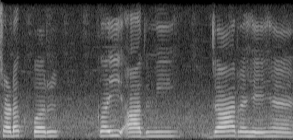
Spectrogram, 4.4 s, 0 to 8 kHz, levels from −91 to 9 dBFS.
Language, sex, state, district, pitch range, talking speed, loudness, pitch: Hindi, female, Haryana, Charkhi Dadri, 240-255 Hz, 95 wpm, -17 LUFS, 250 Hz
